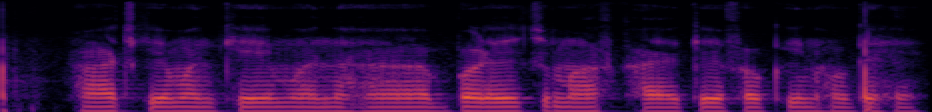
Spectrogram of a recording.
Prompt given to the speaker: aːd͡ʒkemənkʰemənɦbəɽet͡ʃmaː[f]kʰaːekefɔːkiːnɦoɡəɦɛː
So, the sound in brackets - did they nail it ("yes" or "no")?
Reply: yes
